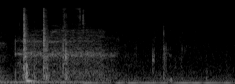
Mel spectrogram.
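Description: A few light clicks and paper rustles as a swatch card on the desk is handled, over a steady low bass rumble from neighbours' bass-heavy music heard through the wall.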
